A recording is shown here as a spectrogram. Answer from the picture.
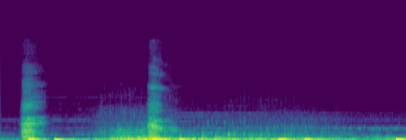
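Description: Heartbeat sound effect: low paired thumps, lub-dub, coming slowly and getting slower, over a sustained low music drone.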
